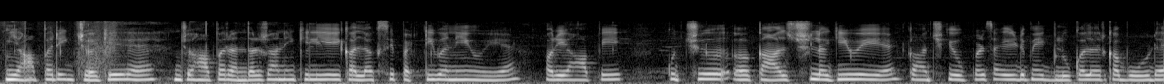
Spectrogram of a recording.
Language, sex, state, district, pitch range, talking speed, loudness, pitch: Hindi, female, Bihar, Saran, 210-230 Hz, 185 wpm, -16 LUFS, 220 Hz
